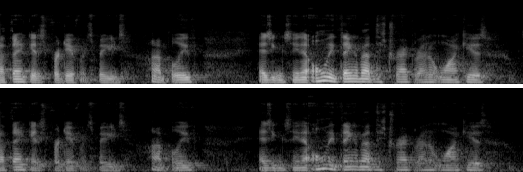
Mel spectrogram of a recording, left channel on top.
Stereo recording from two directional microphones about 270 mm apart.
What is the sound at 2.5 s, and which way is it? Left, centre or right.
Speech, left.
